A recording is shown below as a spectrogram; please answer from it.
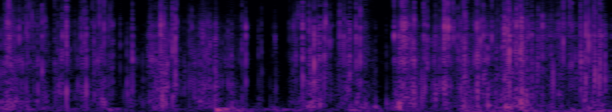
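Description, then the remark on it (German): Continuous crinkling of a plastic M&M's candy bag being pulled and torn open, with dense crackly rustles and a few sharper rips over about three seconds, no voices. “Es ist schwerer als gedacht, äh, eine MM-Packung zu öffnen.”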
